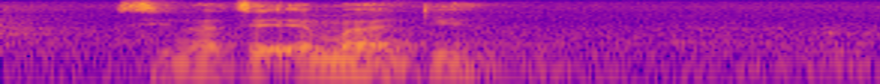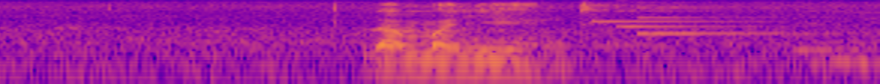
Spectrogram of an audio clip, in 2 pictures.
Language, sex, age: Swati, male, 20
